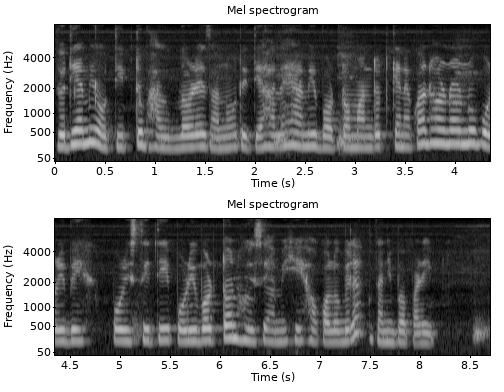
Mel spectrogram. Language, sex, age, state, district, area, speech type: Assamese, female, 18-30, Assam, Lakhimpur, rural, spontaneous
